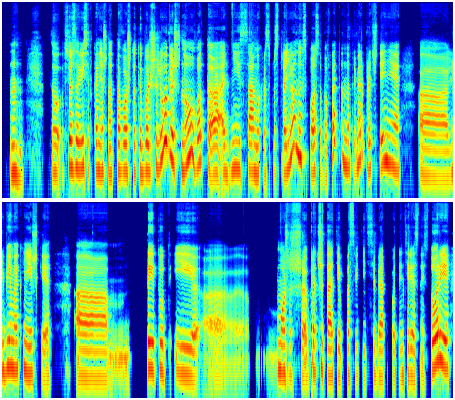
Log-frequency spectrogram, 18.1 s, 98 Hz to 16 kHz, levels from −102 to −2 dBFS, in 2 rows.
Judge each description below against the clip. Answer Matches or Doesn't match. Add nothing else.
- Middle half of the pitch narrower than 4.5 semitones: Matches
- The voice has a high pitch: Matches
